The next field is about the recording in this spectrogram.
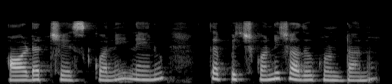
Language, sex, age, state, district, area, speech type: Telugu, female, 18-30, Andhra Pradesh, Kadapa, urban, spontaneous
